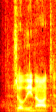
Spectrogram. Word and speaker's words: gelinotte: Jolly Knot, G-E-L-E-N-O-T-T-E, Jolly Knot. – We have an elimination. – Jolly Knot is spelled G-E-L-I-N-O-T-T-E.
